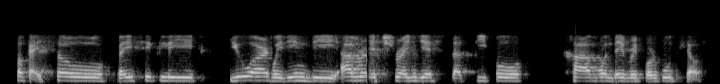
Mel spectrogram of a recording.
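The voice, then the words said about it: Thick Chilean accent. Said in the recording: “he has a delightfully thick Chilean accent”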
